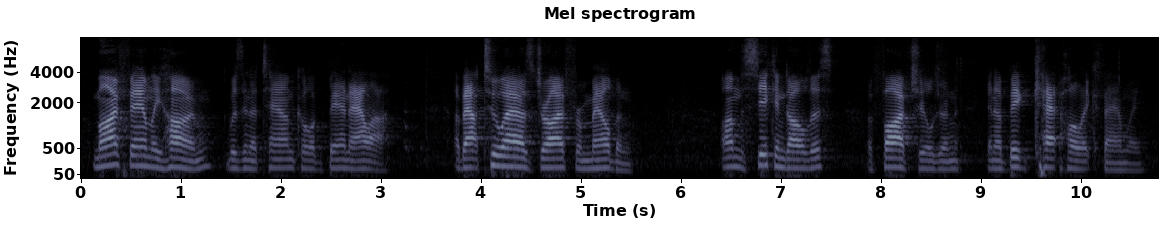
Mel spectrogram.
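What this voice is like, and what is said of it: Put-on accent from The Castle. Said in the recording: “I don't normally talk like this, but I have watched The Castle more than enough times to be able to do a pretty good accent.”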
